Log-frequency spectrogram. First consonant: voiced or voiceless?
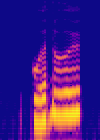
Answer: voiceless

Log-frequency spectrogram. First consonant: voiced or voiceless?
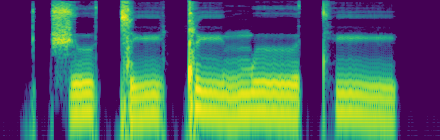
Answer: voiceless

